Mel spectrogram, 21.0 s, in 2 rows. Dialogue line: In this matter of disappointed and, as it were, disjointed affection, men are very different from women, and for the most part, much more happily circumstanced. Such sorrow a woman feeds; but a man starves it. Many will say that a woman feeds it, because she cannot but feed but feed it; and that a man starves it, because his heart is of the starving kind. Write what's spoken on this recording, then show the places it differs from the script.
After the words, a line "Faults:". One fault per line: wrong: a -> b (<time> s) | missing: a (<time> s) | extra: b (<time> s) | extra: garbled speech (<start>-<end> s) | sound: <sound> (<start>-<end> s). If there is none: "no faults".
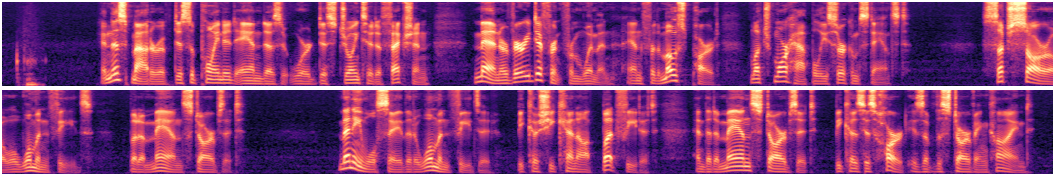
In this matter of disappointed and, as it were, disjointed affection, men are very different from women, and for the most part, much more happily circumstanced. Such sorrow a woman feeds; but a man starves it. Many will say that a woman feeds it, because she cannot but feed it; and that a man starves it, because his heart is of the starving kind.
Faults:
sound: thud (0.1-0.5 s)
missing: but feed (16.9 s)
